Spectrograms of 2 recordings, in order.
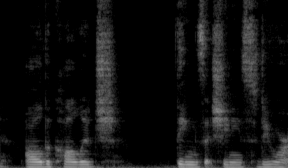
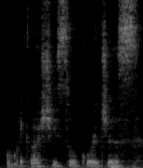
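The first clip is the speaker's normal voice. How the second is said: whispered; 3 semitones higher, 11 dB quieter than usual. Real, not acted. Admiring the doll, breathless.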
